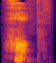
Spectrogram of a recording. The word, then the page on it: hop: British English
